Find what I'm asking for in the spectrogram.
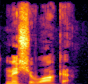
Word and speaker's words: Mishawaka: Mishawaka. – In Indiana. Is that a small mm-hmm. town or a suburb? – Yeah, it's 40,000 people. – Mm-hmm. And describe your neighborhood for us. – Mishawaka, there was like a big Uniro plant that was in the 50s that closed down, I think, in the 70s.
